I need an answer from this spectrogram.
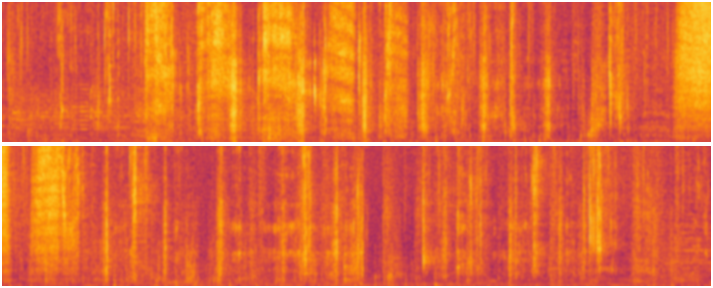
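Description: Close-miked chewing of a mouthful of spicy pork and bean sprouts: crisp crunching and wet mouth clicks in quick, irregular succession, loudest in the first few seconds.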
